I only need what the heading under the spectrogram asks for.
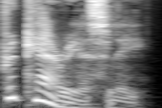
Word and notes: precariously: British English

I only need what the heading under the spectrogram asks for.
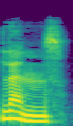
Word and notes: lens: British English

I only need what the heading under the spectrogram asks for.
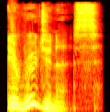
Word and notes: aeruginous: British English

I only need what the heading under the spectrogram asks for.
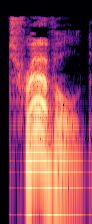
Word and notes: traveled: British English

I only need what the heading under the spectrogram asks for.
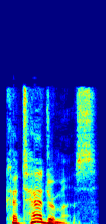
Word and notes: catadromous: British English

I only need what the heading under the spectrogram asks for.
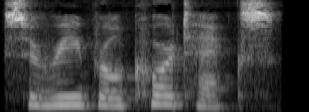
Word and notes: cerebral cortex: American English

